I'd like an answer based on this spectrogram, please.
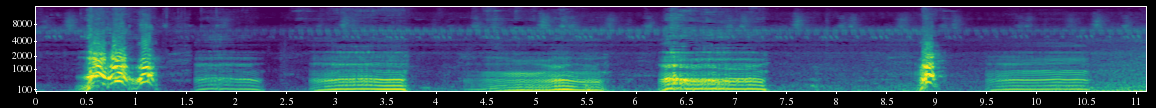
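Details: Shiro, an adopted street dog, reacting to unknown people: an opening burst of sharp barks, then long, drawn-out, wavering growling tones alternating with a single sharp bark near the end, with a steady faint hum behind.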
